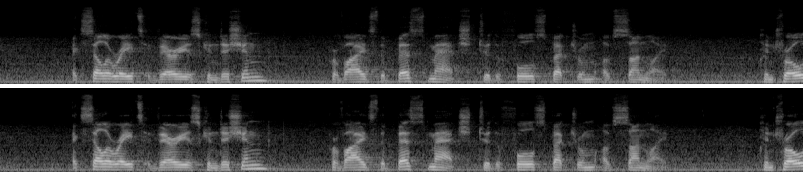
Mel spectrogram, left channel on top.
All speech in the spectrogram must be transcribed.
accelerates various conditions, provides the best match to the full spectrum of sunlight,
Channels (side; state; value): both; normal; correlation 0.38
